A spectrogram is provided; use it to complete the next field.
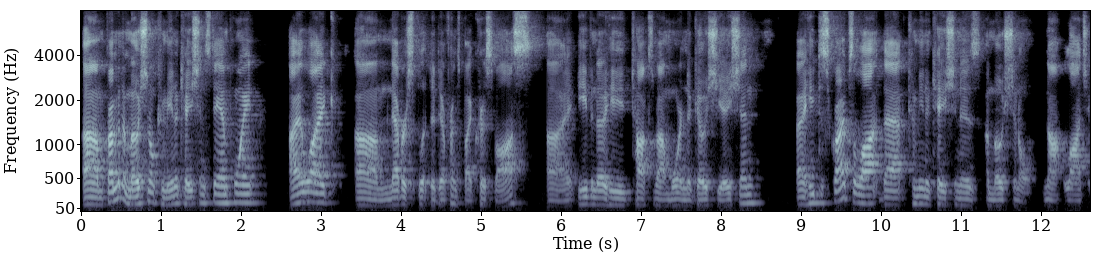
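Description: Speaking at a fairly quick pace, a man with a medium-pitched, bright, sharp voice shows ordinary pitch variation. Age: 40s. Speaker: dating and life coach. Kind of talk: interview.

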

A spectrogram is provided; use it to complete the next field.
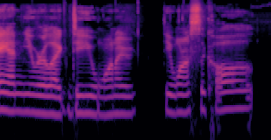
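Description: With a normal speaking voice, a woman talks at medium pitch and a moderate pace using fairly even intonation. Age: 20s. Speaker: host's fiancée. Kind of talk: casual chat. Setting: on the road, traveling.

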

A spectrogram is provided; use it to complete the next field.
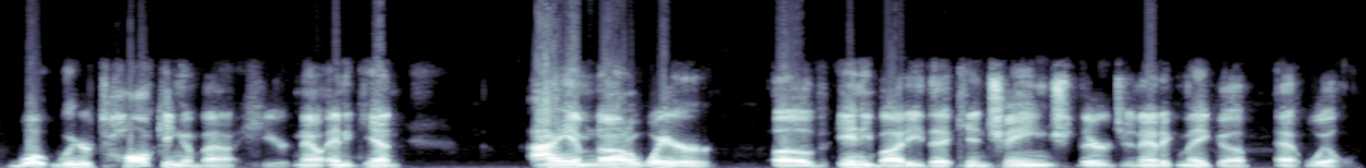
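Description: A man with an American accent uses a normal speaking voice at medium pitch, talking fairly slowly with lively intonation in a dry, close sound with no echo. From US South. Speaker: podcast co-host. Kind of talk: casual chat.

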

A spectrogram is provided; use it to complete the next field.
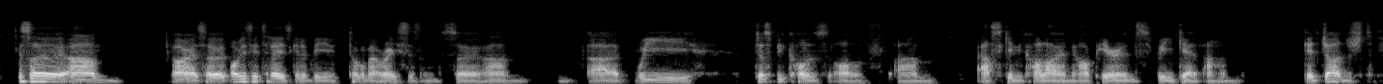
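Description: A man with an Australian accent speaks at a fairly slow pace in a very deep, low pitch, with ordinary pitch variation and long, frequent pauses. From Sydney, Australia, Vietnamese family. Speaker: podcast co-host. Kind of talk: casual chat.

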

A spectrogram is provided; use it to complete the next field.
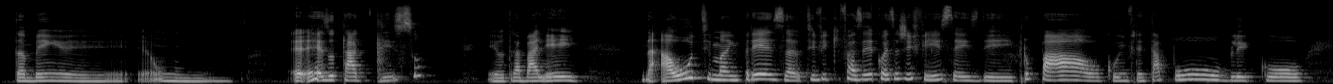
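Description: Against a silent background in a very clean recording, a woman with a Pernambuco accent speaks at a very slow pace, fairly low in pitch with lively intonation. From Pernambuco, Brazil. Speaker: endocrinologist. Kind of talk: interview.

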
